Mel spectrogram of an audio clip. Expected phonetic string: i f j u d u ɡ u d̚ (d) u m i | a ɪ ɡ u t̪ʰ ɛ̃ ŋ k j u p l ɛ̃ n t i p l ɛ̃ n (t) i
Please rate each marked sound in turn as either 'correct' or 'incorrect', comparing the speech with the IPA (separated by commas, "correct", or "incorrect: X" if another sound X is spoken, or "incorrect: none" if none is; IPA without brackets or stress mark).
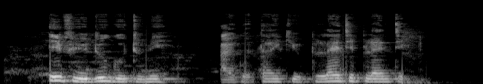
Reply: incorrect: t, correct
